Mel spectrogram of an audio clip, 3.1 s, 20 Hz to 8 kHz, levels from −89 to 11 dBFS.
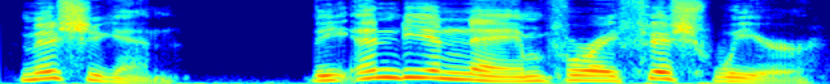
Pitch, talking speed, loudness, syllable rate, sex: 180 Hz, 135 wpm, -16 LUFS, 4.4 syllables/s, male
